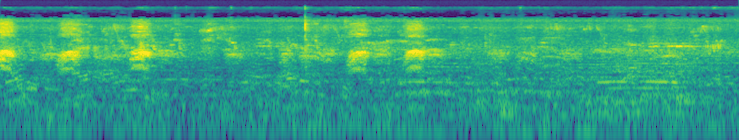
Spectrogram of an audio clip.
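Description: A bird calling in short, repeated calls: three about two-thirds of a second apart at the start, then two more near the middle, over a steady low background noise.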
